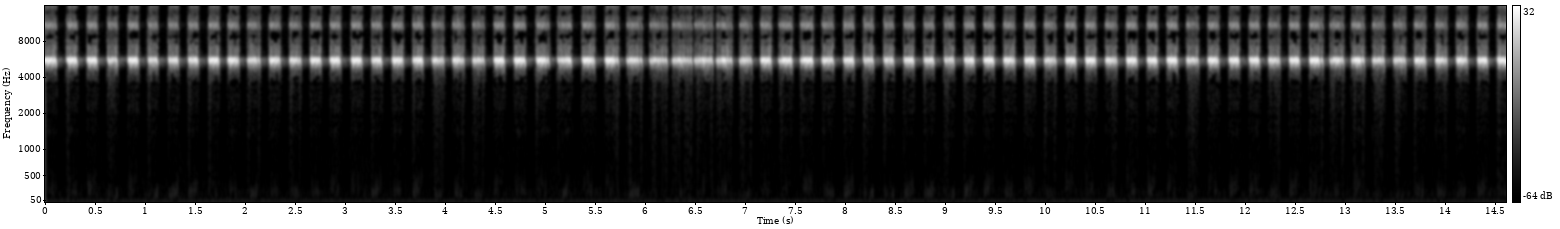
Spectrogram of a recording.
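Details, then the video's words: Two crickets chirp in a steady, rapid train of short, high, pure-toned pulses, about two or three each second. The rhythm stays even throughout against a completely quiet, clean background. "Two Crickets Chirp Sounds"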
